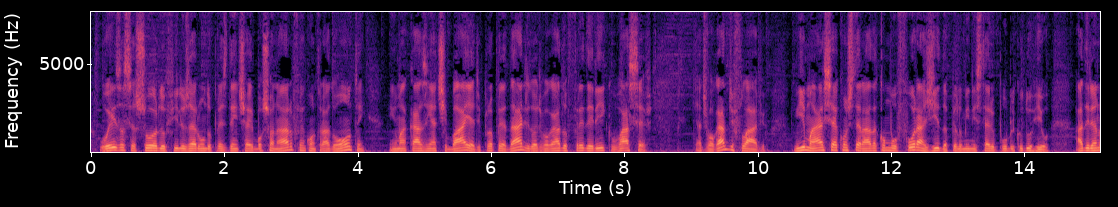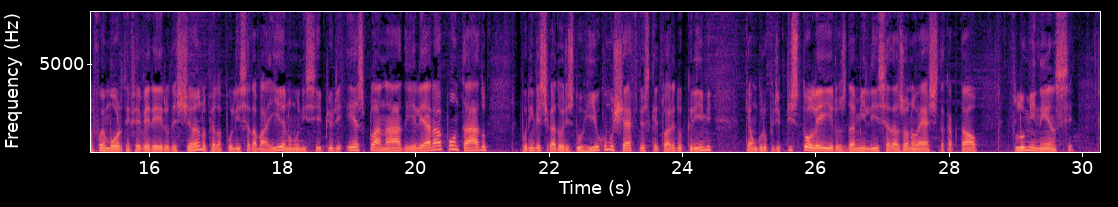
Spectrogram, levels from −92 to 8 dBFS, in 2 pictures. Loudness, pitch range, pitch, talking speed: -20 LUFS, 115-140 Hz, 125 Hz, 160 wpm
